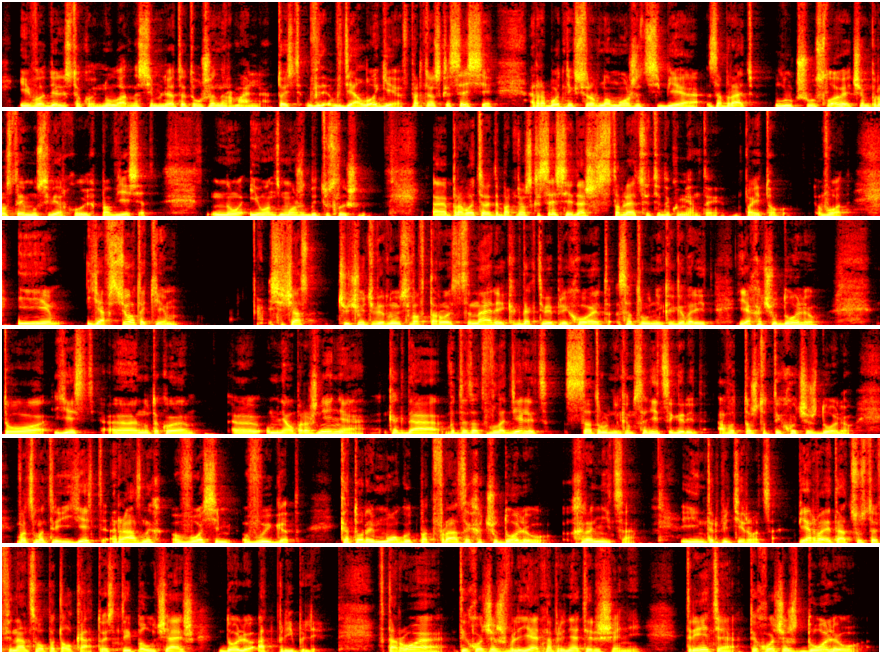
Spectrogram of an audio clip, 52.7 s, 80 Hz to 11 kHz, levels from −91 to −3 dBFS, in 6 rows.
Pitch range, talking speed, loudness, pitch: 115-135 Hz, 150 wpm, -19 LUFS, 125 Hz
